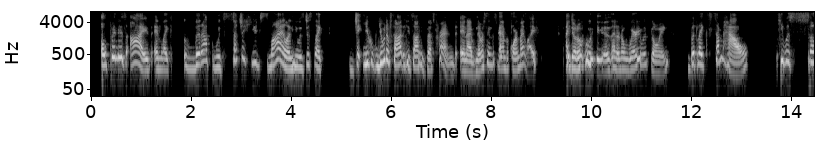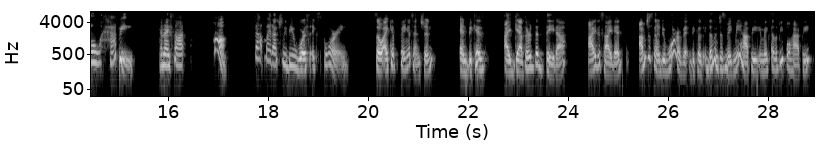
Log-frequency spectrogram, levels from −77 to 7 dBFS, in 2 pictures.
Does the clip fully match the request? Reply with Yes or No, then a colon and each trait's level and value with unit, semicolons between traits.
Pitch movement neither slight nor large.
No: wide, 8.3 semitones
